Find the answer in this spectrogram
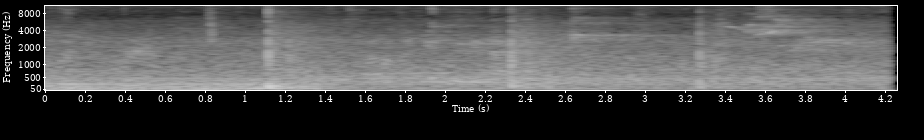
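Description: A basketball bouncing on a hard outdoor court: one loud bounce about a second in, then a few fainter knocks.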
